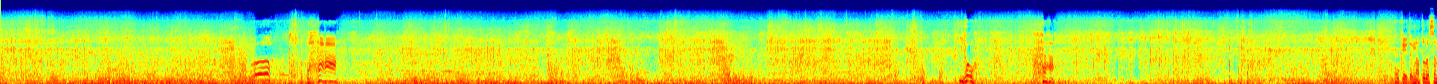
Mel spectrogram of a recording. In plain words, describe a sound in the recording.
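Wind rushes loudly past a rider descending at speed.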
